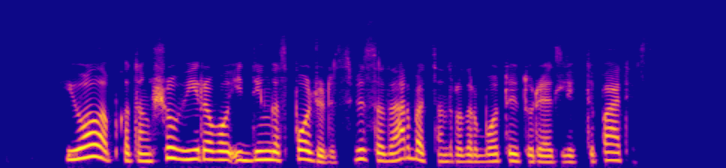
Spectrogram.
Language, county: Lithuanian, Vilnius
